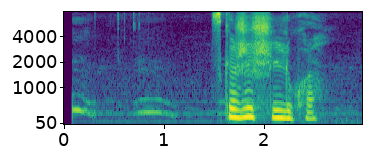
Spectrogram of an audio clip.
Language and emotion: Russian, angry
